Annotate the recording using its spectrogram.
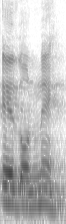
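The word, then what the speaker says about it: ἡδονή: entonces placer en griego Cómo se dice en realidad se dice edoné porque es femenino el sustantivo en griego edoné hedoné es la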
